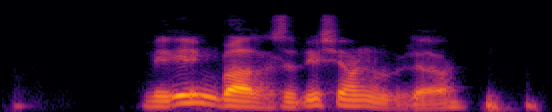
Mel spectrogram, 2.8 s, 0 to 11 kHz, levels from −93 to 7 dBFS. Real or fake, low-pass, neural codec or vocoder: fake; 7.2 kHz; codec, 16 kHz, 1 kbps, FreqCodec, larger model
